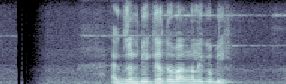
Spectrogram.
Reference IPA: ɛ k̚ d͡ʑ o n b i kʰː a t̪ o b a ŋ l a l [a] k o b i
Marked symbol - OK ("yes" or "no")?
no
